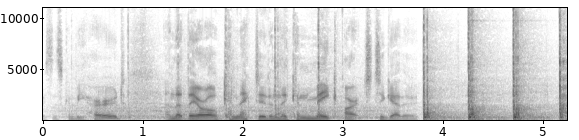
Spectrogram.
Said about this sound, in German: Und so schallt durch die Ausstellung das Geräusch, wie Nägel in eine weiße Holztafel geschlagen werden.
